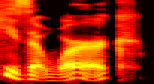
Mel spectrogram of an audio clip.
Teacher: The H drops in he's if it's fast and at becomes at.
